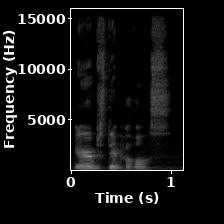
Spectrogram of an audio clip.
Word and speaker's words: herbes de Provence: And we got, I had to watch a video to learn how to pronounce this. It's herbes de Provence.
